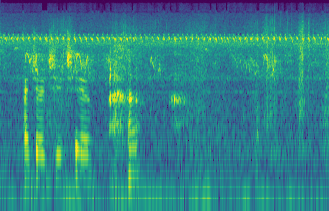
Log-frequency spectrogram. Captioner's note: chuckle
